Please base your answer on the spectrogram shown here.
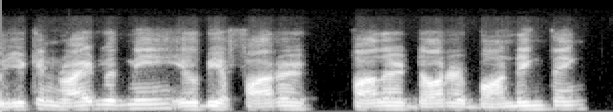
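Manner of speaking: normal talking voice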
